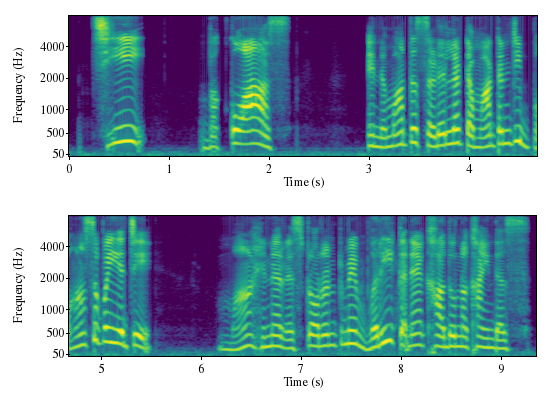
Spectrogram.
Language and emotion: Sindhi, disgusted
